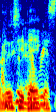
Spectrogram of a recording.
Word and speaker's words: Lucy Dacus: I mean, I got Boy Genius, Better Oblivion Community Center, and Lukey Dacus. I said that right. No, I didn't. Lucy. – Yeah, Lucy Dacus.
